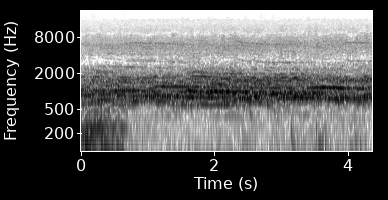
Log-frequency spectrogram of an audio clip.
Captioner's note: crowd cheers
